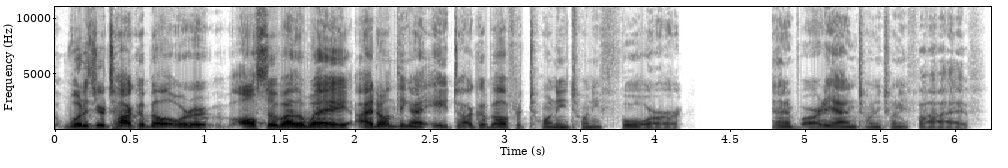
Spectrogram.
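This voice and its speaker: A man's voice: mid-range voice, fast talker, dry recording, clean studio sound. Laid-back man in his thirties. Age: 30s. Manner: laid-back, rambling with fillers. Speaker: podcast guest. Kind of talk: casual chat. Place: home room.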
